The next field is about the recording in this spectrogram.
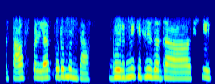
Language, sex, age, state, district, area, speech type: Goan Konkani, female, 18-30, Goa, Canacona, rural, conversation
